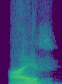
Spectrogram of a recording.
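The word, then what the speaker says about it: heir: Next question है ही is dash आयर टू the throne. अब इसमें देखो एच साइलेंट है। आयर में एच साइलेंट है और ई से इसका साउंड आएगा।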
